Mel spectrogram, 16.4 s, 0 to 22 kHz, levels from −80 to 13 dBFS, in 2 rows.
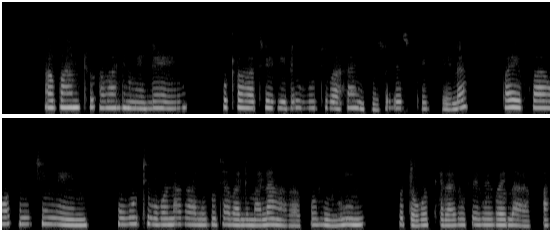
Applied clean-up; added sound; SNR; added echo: none; none; none; none.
